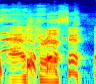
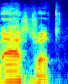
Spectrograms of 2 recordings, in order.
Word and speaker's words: asterisk: I love how you vocalize asterisk and you pronounce it correctly. It's not asterisk. It's asterisk.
